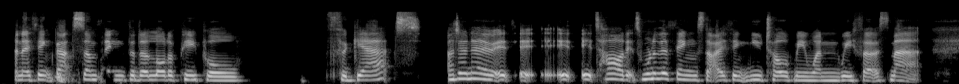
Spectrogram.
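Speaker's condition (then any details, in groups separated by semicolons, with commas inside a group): No condition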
